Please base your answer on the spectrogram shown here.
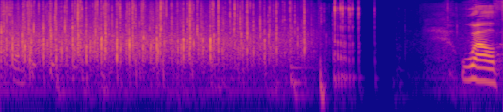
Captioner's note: applause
